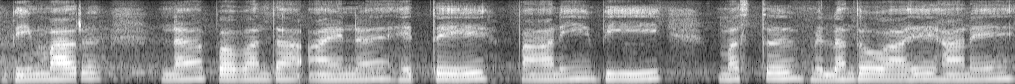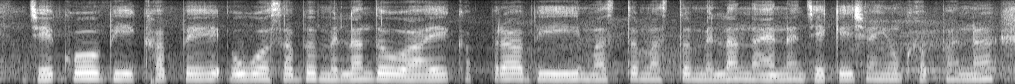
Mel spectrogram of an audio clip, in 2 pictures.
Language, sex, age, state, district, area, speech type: Sindhi, female, 30-45, Gujarat, Junagadh, rural, spontaneous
